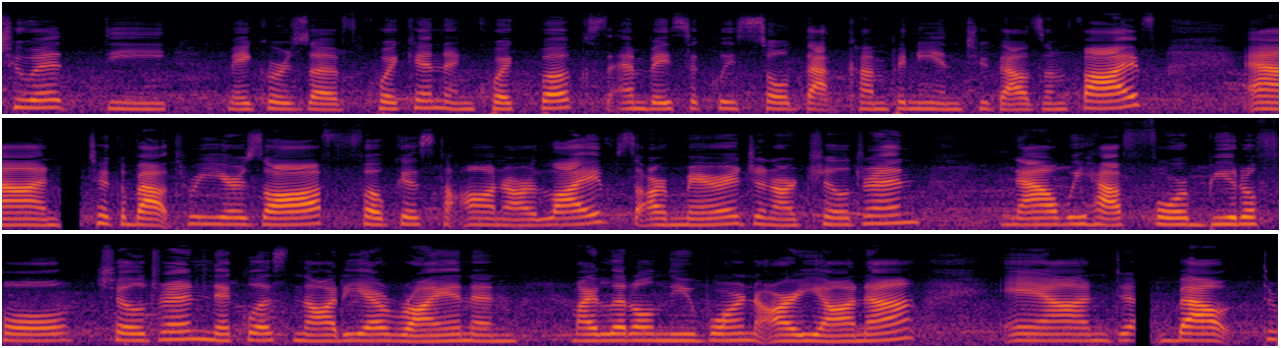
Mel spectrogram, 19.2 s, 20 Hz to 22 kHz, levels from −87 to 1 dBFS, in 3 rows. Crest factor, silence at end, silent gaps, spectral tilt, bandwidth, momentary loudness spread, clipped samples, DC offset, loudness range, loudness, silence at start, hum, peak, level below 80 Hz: 20 dB; 0 s; 6.69-6.77 s, 18.45-18.51 s; -4 dB/octave; 15 kHz; 11 LU; under 0.1%; under 0.1%; 5 LU; -28 LUFS; 0 s; none; -8 dBFS; -62 dBFS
